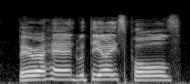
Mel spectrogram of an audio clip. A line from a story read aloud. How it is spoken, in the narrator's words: the captain shouted to the men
